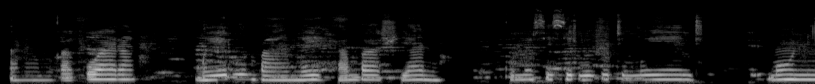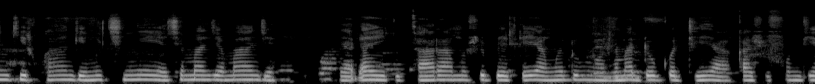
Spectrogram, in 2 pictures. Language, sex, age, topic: Ndau, female, 25-35, health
